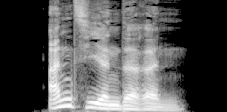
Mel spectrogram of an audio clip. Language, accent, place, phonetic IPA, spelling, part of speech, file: German, Germany, Berlin, [ˈanˌt͡siːəndəʁən], anziehenderen, adjective, De-anziehenderen.ogg
- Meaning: inflection of anziehend: 1. strong genitive masculine/neuter singular comparative degree 2. weak/mixed genitive/dative all-gender singular comparative degree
